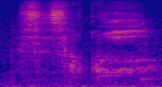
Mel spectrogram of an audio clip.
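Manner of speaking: breathy little whispered aside. Real, not acted. Whispering in delight to viewers over comments. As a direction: whisper it as if sharing a secret.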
